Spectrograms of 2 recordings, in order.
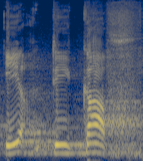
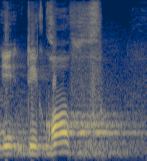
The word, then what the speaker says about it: iktikaf: ya arti anak ya Ini bacanya iktikaf pakai Kaf bukan pakai Kaf pakai Kaf Bukan ikqf tapi iktikaf ya iktikaf itu secara bahasa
